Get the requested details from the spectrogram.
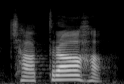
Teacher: it's a nice open mouth with an aspirated sound at the end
